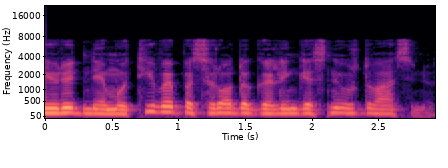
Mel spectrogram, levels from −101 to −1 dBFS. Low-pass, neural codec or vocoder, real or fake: 7.2 kHz; none; real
